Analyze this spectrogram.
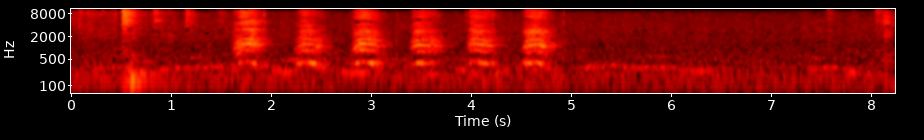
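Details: Crow calling in a way described as its lonely voice, recorded 20 January 2018: a run of six hoarse, evenly spaced caws about every 0.6 seconds, then quiet background.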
